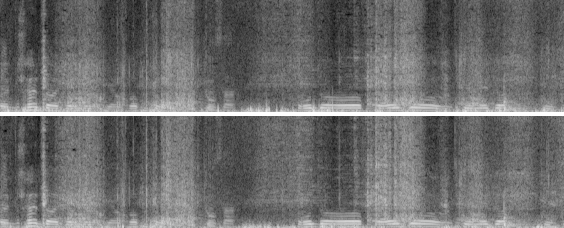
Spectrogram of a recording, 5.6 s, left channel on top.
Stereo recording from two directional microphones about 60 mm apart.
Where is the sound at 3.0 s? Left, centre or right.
Right.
